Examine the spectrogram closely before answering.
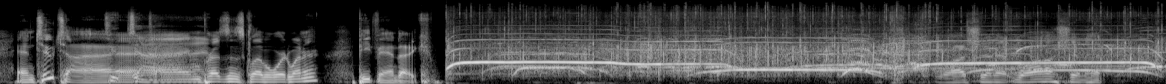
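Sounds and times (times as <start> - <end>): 
speech: 0.2 - 4.5, 9.7 - 11.2
audience applause: 4.5 - 11.6.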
